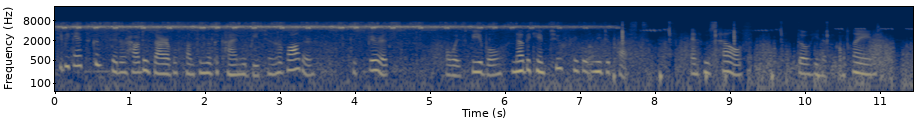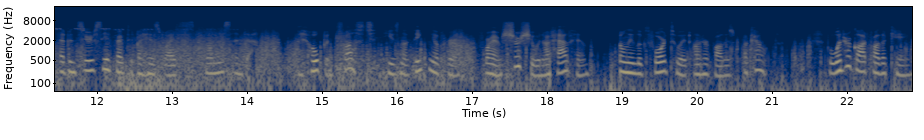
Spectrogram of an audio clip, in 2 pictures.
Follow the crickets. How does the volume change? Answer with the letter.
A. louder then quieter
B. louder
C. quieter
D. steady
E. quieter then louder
C.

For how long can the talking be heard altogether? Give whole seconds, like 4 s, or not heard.
22 s.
